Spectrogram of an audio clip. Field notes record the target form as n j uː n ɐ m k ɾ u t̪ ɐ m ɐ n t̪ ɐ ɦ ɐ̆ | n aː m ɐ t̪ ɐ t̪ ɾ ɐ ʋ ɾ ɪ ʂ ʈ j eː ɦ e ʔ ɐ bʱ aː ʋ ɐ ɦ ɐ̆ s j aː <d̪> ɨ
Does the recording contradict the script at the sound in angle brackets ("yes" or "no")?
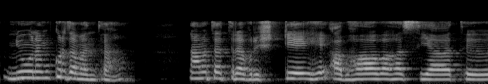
yes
